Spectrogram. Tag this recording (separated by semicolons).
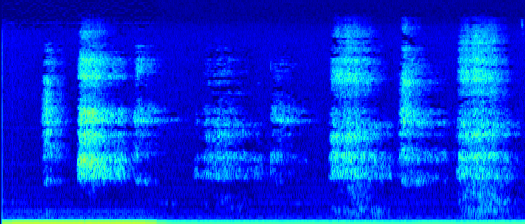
scared; breathing; ragged; rough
